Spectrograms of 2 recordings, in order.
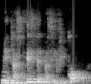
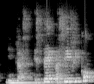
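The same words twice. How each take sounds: First: Said in the usual way. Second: "esté" stressed on the last syllable, higher; teacher stressing "esté" on the final té. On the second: Shown as a demonstration. Teacher shows students "esté" with stress on té.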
